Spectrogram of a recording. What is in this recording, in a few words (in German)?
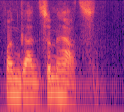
"von ganzem herzen", speech; 55khz; Terra Sound Library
